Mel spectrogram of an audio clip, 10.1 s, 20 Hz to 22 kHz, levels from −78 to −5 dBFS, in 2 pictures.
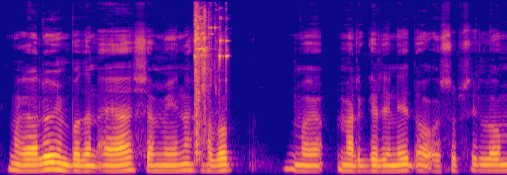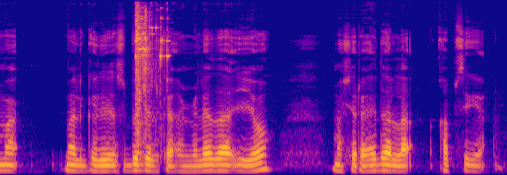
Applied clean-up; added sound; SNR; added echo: none; Shatter; -3 dB; none.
